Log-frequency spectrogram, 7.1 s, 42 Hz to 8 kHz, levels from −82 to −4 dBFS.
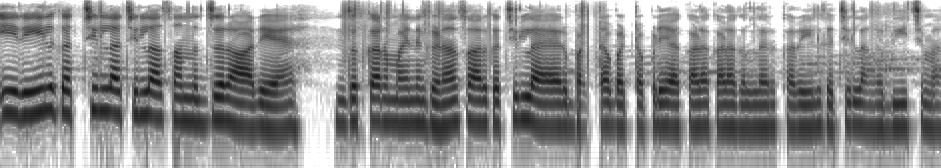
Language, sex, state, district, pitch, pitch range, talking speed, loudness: Rajasthani, female, Rajasthan, Nagaur, 165 Hz, 155-190 Hz, 255 wpm, -16 LUFS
